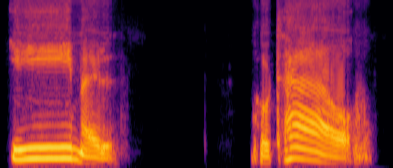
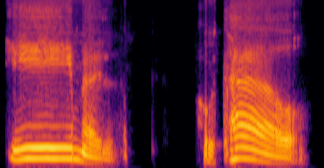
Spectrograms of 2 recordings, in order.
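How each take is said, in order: No difference in how they are said.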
